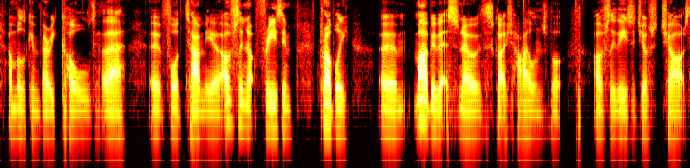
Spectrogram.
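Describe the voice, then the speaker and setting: This weather forecaster has a lowish, fairly bright, smooth voice, though a bad cold leaves it slightly off. Chatting over screen-shared charts in a casual vlog, he thinks aloud with frequent ums and likes. The recording has no echo.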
